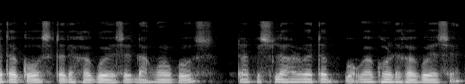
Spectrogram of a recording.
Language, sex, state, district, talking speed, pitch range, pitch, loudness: Assamese, male, Assam, Sonitpur, 220 wpm, 105-115 Hz, 110 Hz, -17 LUFS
